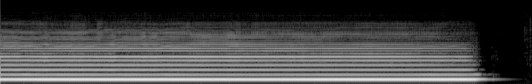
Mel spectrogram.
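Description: A single long, steady saxophone note G held for nearly five seconds, loud and close with a bright, buzzy reed tone, then stopping cleanly into silence.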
